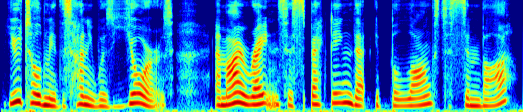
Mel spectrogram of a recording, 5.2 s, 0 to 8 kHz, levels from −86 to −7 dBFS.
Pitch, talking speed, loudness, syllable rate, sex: 205 Hz, 195 wpm, -18 LUFS, 4.7 syllables/s, female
